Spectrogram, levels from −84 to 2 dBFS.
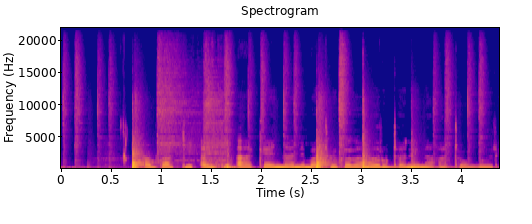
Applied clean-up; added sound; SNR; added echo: none; Drum kit; 0 dB; none.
